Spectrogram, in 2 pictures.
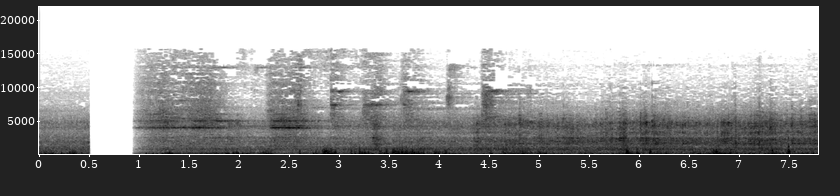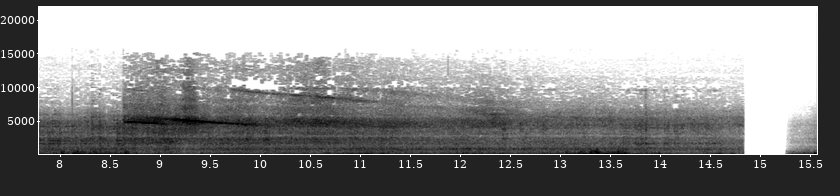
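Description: Coupled Pacer four-wheeled diesel railbuses passing close, wheels clattering over the rail joints with high wheel squeal, loudest in a squeal that falls in pitch about nine seconds in. The sound briefly drops out to silence near the start and near the end.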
